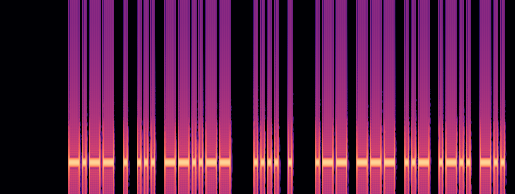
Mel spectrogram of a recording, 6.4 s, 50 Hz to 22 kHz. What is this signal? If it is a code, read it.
Morse code, heard as a keyed tone, about 28 wpm, 700 Hz. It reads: YES, HE WOULD
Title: Sentences from Top 900 Words 28wpm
